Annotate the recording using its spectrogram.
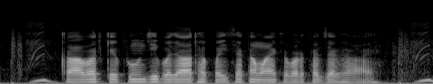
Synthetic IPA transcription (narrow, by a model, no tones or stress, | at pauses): kaːʋəɾkepũːd͡ʒibəd͡ʒaːɾəpəɪsakəmaekebəɾkʰət̪̚d͡ʒəɡʱaa̰ːḛ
